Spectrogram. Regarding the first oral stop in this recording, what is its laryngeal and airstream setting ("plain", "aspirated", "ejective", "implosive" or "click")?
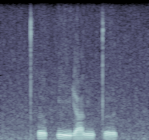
aspirated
